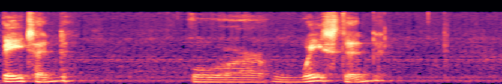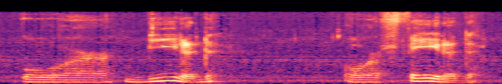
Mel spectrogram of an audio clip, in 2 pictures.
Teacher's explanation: And we learned that words that end with a t sound, t, or a d sound, d, when you add an ed or a d, if it already ends in an e, then the sound that you get at the end of the word is an ud, which is basically schwa plus d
